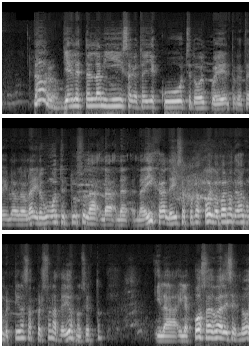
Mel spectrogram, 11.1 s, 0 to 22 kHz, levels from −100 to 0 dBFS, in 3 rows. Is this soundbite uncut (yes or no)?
yes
